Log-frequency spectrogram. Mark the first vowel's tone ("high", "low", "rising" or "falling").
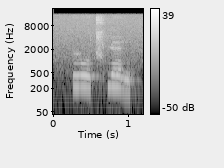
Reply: falling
